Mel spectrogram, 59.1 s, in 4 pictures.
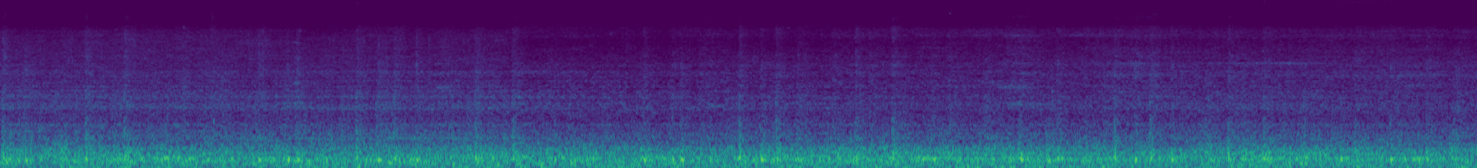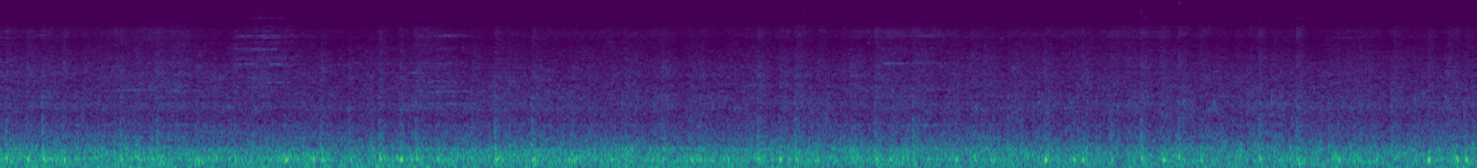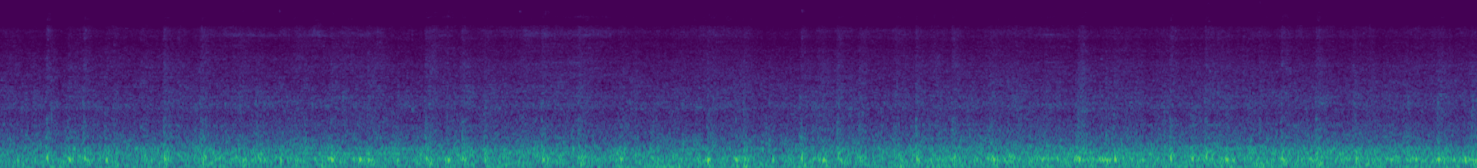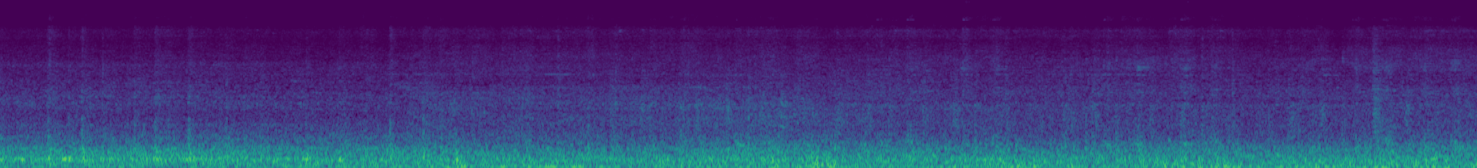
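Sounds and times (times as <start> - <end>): train coaches rolling past: 0.0 - 59.0
wheels clacking over rail joints: 49.6 - 59.0.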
